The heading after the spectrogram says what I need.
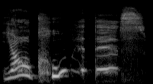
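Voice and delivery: mock outraged squeak; incredulous. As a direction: ask it as if nobody else is sane. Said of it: "I'm just like".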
